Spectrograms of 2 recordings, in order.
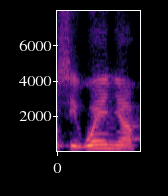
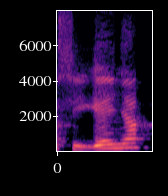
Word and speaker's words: cigüeña: En este caso, ge, gi, para indicar que dicha vocal debe pronunciarse, es decir, la U. Por ejemplo, cigüeña, pingüino, ¿no? Era lo que estábamos viendo en la clase pasada. Es por esto que la diéresis tiene una importancia en su pronunciación en esta sílaba en la U para poder diferenciarla de otras palabras, si no diría cigueña o pinguino.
